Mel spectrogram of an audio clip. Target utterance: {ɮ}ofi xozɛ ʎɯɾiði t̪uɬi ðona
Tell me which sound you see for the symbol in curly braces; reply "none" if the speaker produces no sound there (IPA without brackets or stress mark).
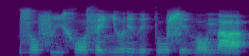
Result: z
